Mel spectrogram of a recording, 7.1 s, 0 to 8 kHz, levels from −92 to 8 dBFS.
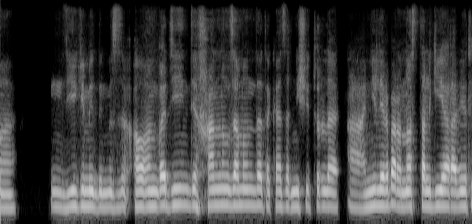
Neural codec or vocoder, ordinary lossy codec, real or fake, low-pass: codec, 16 kHz, 1 kbps, X-Codec, WavLM features, trained on Multilingual LibriSpeech; none; fake; none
